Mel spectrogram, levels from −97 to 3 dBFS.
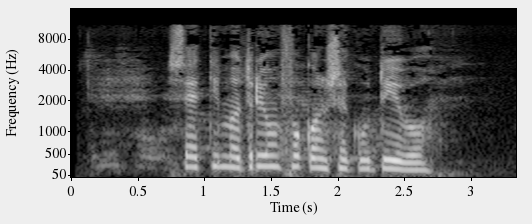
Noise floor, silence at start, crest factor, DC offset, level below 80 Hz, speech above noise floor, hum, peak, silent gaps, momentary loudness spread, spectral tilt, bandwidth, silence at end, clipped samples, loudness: -58 dBFS; 0.75 s; 16 dB; under 0.1%; -54 dBFS; 39 dB; none; -4 dBFS; none; 7 LU; -4.5 dB/octave; 11.5 kHz; 0.65 s; under 0.1%; -19 LUFS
